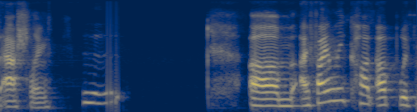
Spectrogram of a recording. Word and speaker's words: Aisling: And it's pronounced Aisling.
